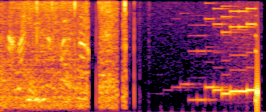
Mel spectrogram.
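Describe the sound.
Telephone line sounds as a call is put through to another branch: after a voice, a few soft clicks and a brief silence, then a short series of electronic tones stepping upward in pitch and growing louder.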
